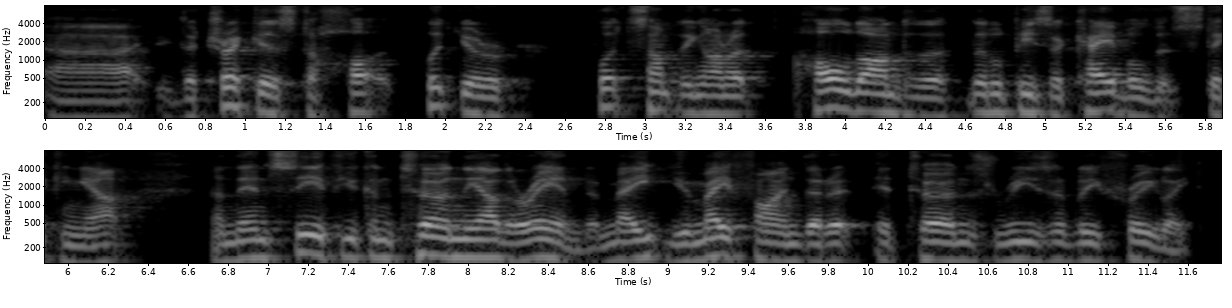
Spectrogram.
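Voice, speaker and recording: A man's voice: medium pitch, moderate pace. A man giving informal technical advice on a group conference call, explaining things in a methodical, instructive way. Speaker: club technical expert advising a caller. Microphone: telephone or conference call line.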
